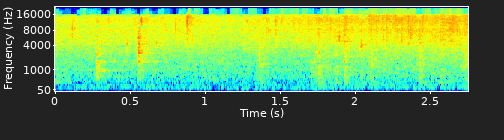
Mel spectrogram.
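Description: Thinly sliced onions and curry leaves sizzling in hot oil in a pan, with a short steady frying hiss and a few sharp crackles up close.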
